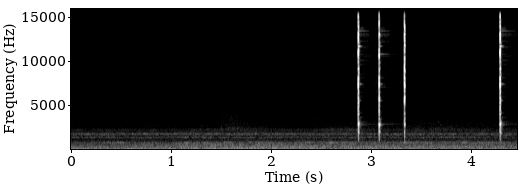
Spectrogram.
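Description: A low, steady rumble, with three quick, sharp clicks close together near the end.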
